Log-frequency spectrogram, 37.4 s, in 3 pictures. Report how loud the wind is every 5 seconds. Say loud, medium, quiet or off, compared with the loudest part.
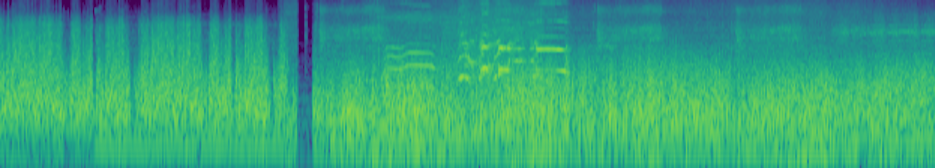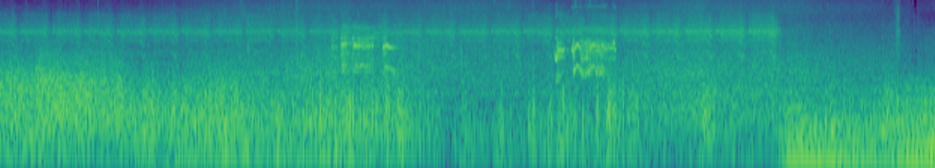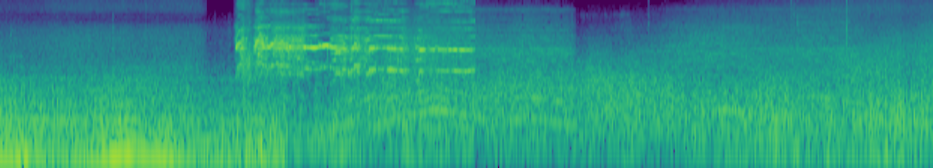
loud, loud, loud, medium, quiet, quiet, quiet, medium.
